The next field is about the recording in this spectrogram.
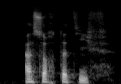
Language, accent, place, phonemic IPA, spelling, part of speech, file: French, France, Lyon, /a.sɔʁ.ta.tif/, assortatif, adjective, LL-Q150 (fra)-assortatif.wav
- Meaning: assortative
